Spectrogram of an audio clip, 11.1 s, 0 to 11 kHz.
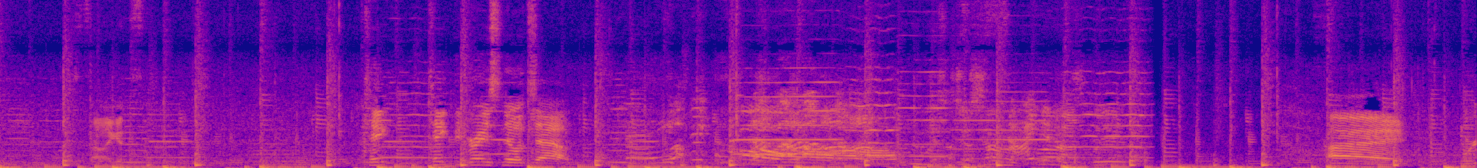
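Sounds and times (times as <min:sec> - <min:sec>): string quartet playing: 0:00.8 - 0:08.8
voices talking: 0:02.7 - 0:08.7.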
